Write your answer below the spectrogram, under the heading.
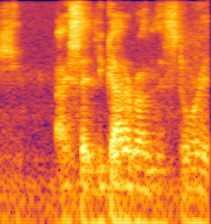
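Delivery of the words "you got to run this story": ordinary talk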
